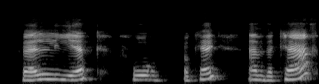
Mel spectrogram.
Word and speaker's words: فليكفر: فليكفر, here I have lam with سكون in between letter, kaf with سكون, okay? So and when I pronounce the lam, it's in between letter, give it its time. فليكفر, okay?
